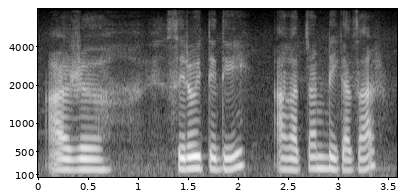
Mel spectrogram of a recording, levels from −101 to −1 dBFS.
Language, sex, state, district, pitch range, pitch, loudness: Chakma, female, Tripura, Unakoti, 185-205 Hz, 195 Hz, -16 LUFS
